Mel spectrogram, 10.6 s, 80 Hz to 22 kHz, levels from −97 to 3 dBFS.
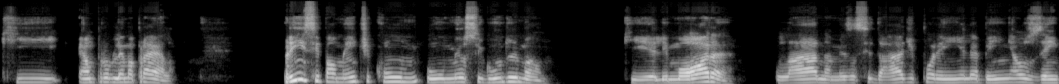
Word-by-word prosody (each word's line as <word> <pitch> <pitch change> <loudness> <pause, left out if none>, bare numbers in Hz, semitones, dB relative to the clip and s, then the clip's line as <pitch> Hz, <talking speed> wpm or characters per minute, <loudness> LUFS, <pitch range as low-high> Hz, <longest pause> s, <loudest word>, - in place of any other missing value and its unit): que 180 +5 -9 0.2
é 170 - +1
um 175 - 0
problema 185 0 -1
para 190 -4 0
ela. 125 -5 -2 1.1
Principalmente 220 -4 +3
com 210 0 -1
o 175 +1 +1
meu 190 +3 -1
segundo 185 +3 +1
irmão, 155 - -1 0.7
que 145 -1 -7
ele 150 +1 -1
mora 155 - +5 0.4
lá 150 +4 +1
na 160 -2 -4
mesma 150 +1 -6
cidade, 170 +3 -4
porém 170 -2 -3
ele 175 0 -3
é 170 - -4
bem 170 +2 -2
ausen 155 -3 -2
175 Hz, 135 wpm, -20 LUFS, 155-190 Hz, 1.1 s, mora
